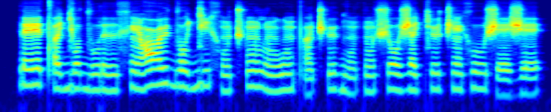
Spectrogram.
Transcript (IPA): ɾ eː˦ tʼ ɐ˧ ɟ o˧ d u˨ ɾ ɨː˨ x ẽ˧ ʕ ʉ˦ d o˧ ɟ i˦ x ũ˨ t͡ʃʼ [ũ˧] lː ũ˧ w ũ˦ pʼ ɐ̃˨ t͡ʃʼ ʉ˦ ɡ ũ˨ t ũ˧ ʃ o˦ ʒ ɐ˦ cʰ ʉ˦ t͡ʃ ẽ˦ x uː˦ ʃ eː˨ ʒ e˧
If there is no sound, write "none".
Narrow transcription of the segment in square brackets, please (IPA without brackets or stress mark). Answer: ũ˦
